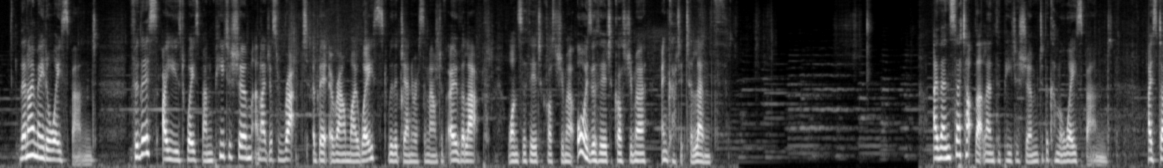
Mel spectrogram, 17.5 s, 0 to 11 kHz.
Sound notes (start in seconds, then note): 12.6 snips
